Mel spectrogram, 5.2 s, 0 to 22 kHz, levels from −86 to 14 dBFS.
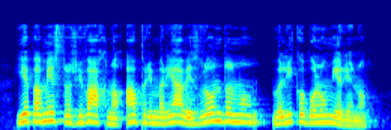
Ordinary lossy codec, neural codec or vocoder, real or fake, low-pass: none; none; real; 10.8 kHz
